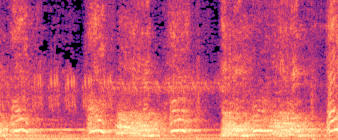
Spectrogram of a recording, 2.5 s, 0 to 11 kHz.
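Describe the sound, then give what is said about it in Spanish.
Dogs bark as a warning from inside some houses in several quick bursts, with yelping, overlapping calls that sound somewhat muffled, with no one speaking. “La tienda más cercana está a 10 minutos andando, y el único sonido que se oye es el de los perros que ladran desde el interior de algunas viviendas a modo de advertencia.”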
